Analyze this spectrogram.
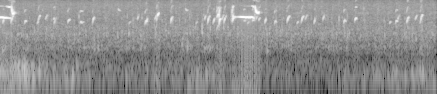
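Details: Goldfinch singing, meant as a tutor song for training goldfinches: quick tinkling twitters and short chirps, a loud jangling flourish past the halfway point, then scattered notes fading out.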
